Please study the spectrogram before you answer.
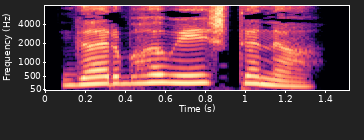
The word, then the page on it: ಗರ್ಭವೇಷ್ಟನ: garbha vēaṣṭana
